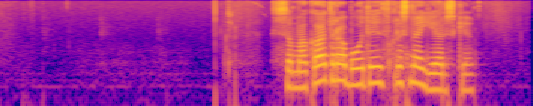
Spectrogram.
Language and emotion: Russian, neutral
